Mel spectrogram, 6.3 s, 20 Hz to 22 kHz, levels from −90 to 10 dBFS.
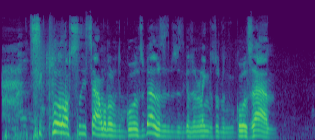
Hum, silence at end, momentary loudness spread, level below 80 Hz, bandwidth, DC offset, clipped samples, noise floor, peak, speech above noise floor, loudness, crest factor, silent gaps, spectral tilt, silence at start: none; 0.85 s; 14 LU; -54 dBFS; 14 kHz; under 0.1%; under 0.1%; -65 dBFS; -2 dBFS; 48 dB; -18 LUFS; 16 dB; none; -5 dB/octave; 0.05 s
